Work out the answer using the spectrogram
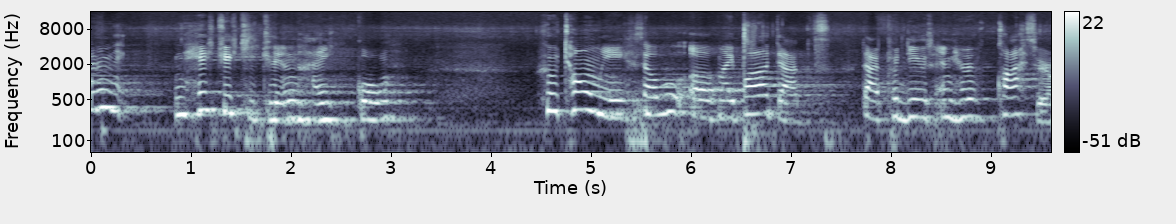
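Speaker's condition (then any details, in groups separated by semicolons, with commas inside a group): Cerebral palsy; speech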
